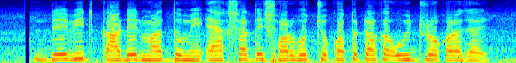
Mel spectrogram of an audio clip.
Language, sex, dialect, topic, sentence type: Bengali, female, Northern/Varendri, banking, question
